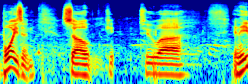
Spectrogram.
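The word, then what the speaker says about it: Bogessen: the bulk of the action but also mike boyzen getting some action as well number seven his last name is spelled b-o-g-e-s-s-e-n but it's pronounced poison so to uh and he did a nice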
